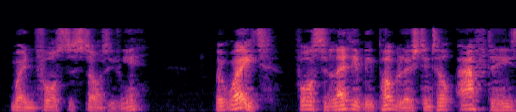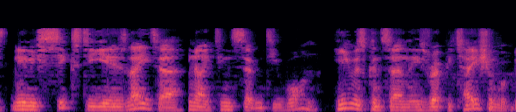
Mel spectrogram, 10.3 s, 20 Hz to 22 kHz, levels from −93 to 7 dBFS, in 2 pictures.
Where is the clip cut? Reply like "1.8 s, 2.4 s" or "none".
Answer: 1.2 s, 3.3 s, 5.2 s, 7.0 s, 8.4 s

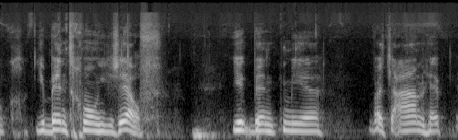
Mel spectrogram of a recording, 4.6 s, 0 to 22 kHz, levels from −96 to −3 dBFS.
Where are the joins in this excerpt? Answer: 2.8 s

